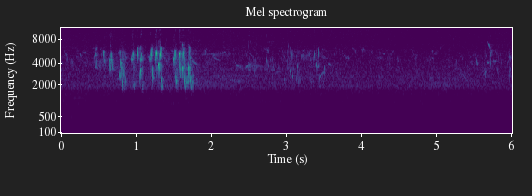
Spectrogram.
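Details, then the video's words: Tree Swallow giving a burst of liquid, gurgling chirps and twitters, quickly repeated high notes for about two seconds, then softer scattered twitters. "Yeah, this was a tree swallow. I hope you could hear that."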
